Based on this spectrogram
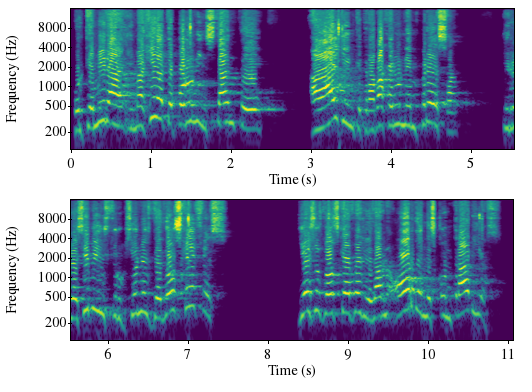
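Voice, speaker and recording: A man's voice: extremely high pitch, a little slow, long reverb tail, rough recording. A man preaching a sermon in an earnest manner, asking his listeners direct questions.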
